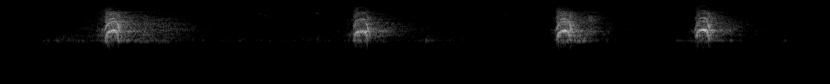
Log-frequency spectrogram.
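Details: American robin perched on a fence in Southern Ontario, Canada, calling out, apparently warning an intruder to stay away; four short, harsh, raspy chirps spaced unevenly across four seconds against a quiet background.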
